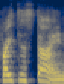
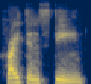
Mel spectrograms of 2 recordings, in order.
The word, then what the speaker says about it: Frightenstein: Yeah, it has to be uh it's not Frightenstein. It's actually supposed to be pronounced Frightenstein, you know.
